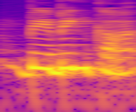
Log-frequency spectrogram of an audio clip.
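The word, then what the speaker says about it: bebinca: है हाल ही में बेबि का से जीआई टैग प्राप्त हुआ या यानी कि बेबि का एक डिश है जिसको it's pronounce as बी ई बी आई एन सी ए बेबि का एक डिश है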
